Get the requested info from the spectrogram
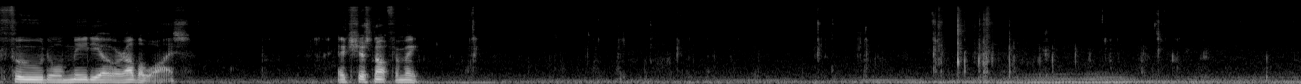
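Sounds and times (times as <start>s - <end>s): person chewing gummy sweets: 1.9s - 13.0s.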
